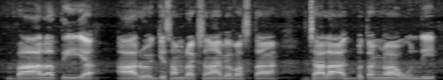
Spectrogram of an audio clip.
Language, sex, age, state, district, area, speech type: Telugu, male, 18-30, Andhra Pradesh, Srikakulam, urban, spontaneous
